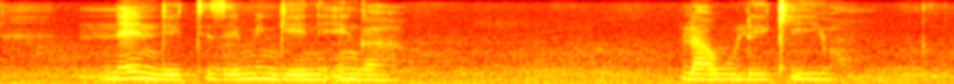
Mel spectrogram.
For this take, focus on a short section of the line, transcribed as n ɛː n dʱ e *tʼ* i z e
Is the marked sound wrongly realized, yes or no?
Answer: no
